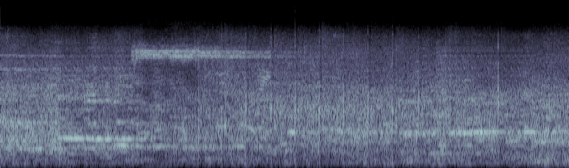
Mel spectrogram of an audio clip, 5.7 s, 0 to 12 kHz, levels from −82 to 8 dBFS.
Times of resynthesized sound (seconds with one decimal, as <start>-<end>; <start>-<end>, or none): 0.5-2.0; 4.4-5.3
